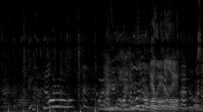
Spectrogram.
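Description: Several voices talking over each other, children's voices among them, building up from about a second in. A few light clicks and knocks come in the first two seconds.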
